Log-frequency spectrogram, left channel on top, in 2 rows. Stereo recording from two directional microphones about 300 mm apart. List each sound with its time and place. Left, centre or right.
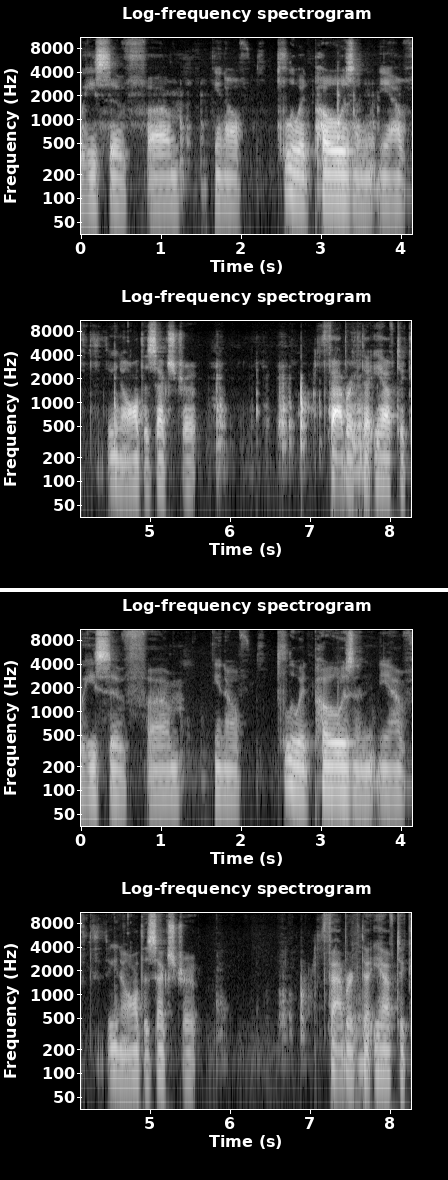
0.0 s speech: right
7.0 s speech: right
